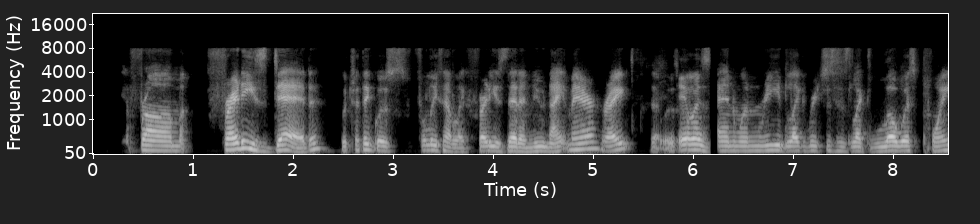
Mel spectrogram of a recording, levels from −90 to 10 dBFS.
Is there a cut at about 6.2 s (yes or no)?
yes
